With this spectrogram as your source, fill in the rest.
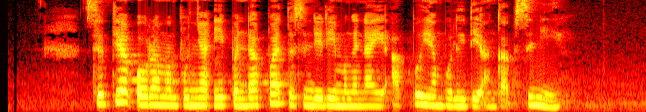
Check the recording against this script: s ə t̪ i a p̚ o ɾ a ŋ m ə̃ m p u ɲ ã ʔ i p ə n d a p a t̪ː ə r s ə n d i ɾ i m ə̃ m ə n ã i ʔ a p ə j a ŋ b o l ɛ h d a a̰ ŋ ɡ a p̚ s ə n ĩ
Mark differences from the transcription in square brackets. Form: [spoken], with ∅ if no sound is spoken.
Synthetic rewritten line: s ə t̪ i a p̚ o ɾ a ŋ m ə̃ m p u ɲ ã ʔ i p ə n d a p a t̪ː ə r s ə n d i ɾ i m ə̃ [ŋ] ə n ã i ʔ a p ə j a ŋ b o l ɛ h d [i] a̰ ŋ ɡ a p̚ s ə n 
